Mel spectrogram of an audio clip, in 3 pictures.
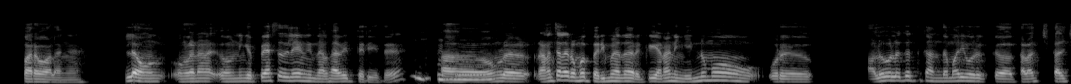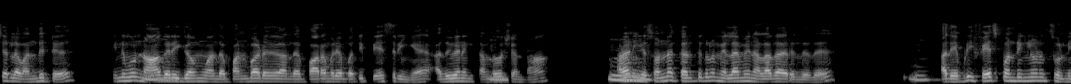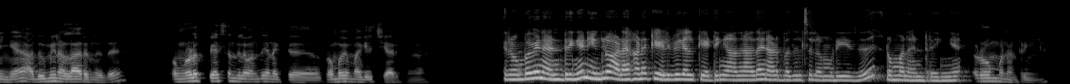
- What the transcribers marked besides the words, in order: drawn out: "ம்"; in English: "கல்ச்சர்ல"; drawn out: "ம்"; horn
- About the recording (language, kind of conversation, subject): Tamil, podcast, மற்றோரின் கருத்து உன் உடைத் தேர்வை பாதிக்குமா?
